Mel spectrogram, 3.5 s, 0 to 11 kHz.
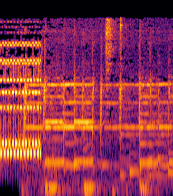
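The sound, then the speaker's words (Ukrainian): A telephone trills with a rapid, warbling ring for under a second for an incoming call, then gives way to a musical passage with steady low thumps. No one speaks. “У працях теми святкування 3 ліпеня, Дня визволення і Дня незалежності і наступне телефонування.”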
